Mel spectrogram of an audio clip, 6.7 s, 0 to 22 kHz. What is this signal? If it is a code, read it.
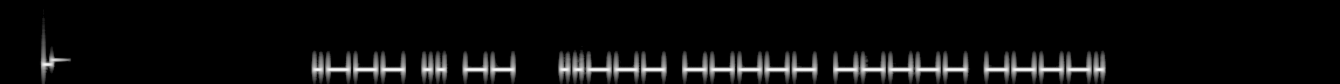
Morse code, heard as a keyed tone, about 34 wpm, 700 Hz. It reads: JIM 2009
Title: CWT Exchange 35wpm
